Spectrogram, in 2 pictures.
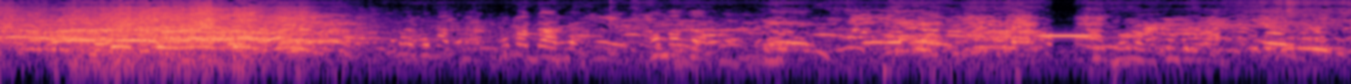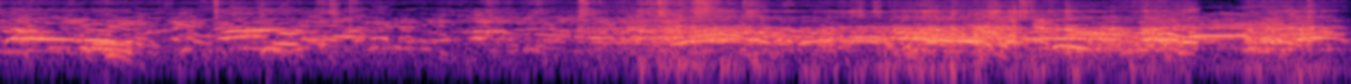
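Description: A large crowd at a protest shouts and roars near barriers, with loud massed yelling at the start and end and a continuous babble of voices and chatter throughout.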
